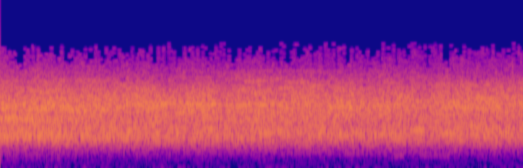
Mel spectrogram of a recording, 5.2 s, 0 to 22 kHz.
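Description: A 1962 baseball crowd at the Polo Grounds keeps up a steady, muffled wash of applause, evenly sustained and heard alone through thin, band-limited broadcast sound.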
